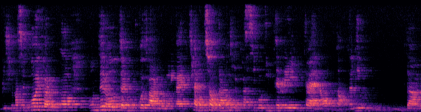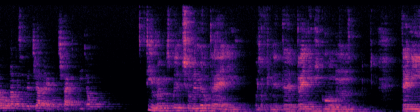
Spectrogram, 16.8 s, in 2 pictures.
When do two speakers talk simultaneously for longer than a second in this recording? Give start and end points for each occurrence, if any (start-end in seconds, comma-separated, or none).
none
